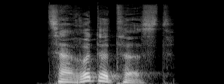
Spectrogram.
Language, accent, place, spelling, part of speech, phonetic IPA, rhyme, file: German, Germany, Berlin, zerrüttetest, verb, [t͡sɛɐ̯ˈʁʏtətəst], -ʏtətəst, De-zerrüttetest.ogg
- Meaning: inflection of zerrütten: 1. second-person singular preterite 2. second-person singular subjunctive II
